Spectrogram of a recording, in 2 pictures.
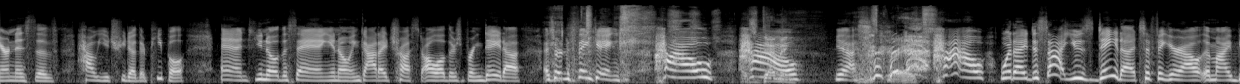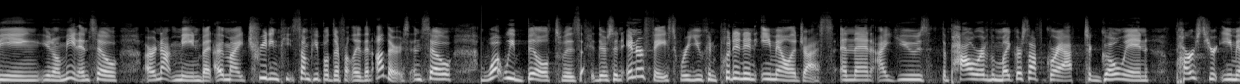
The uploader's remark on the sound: while at the NDC conference in Oslo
